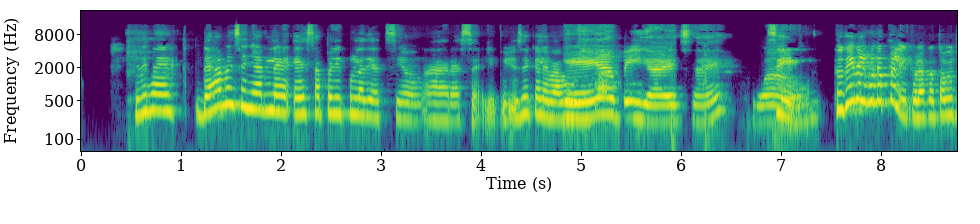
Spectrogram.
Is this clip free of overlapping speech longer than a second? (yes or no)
yes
